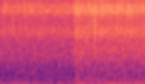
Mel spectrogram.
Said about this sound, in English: The rain came in a sudden downpour.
